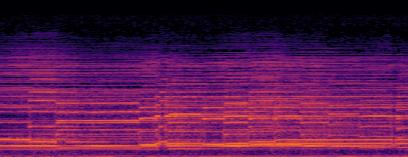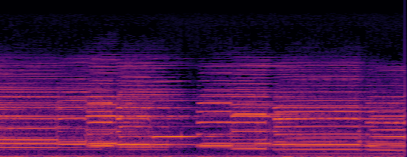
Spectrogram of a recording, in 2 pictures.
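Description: Accordion playing a slow instrumental introduction: held chords that move to new notes every second or so, with no singing.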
